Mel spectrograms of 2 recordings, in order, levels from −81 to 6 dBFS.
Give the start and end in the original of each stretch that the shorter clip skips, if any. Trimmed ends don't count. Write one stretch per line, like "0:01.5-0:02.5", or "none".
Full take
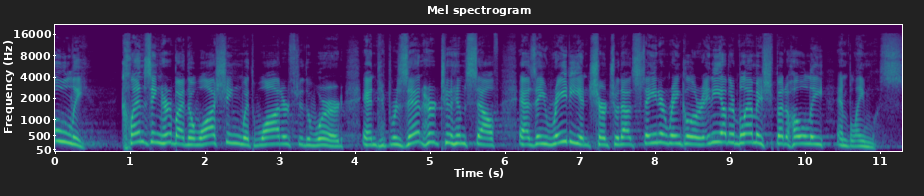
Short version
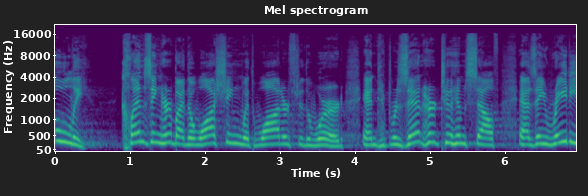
none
